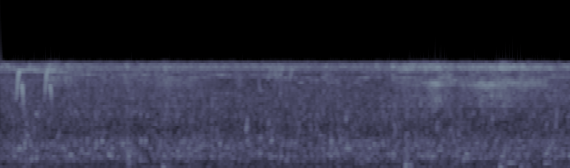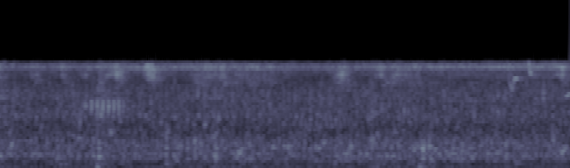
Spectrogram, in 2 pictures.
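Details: Dental hygienist performing a professional teeth cleaning, removing tartar and plaque, no talking: steady hissing spray and gurgling suction with faint high scaler whine; dental cleaning instruments.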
